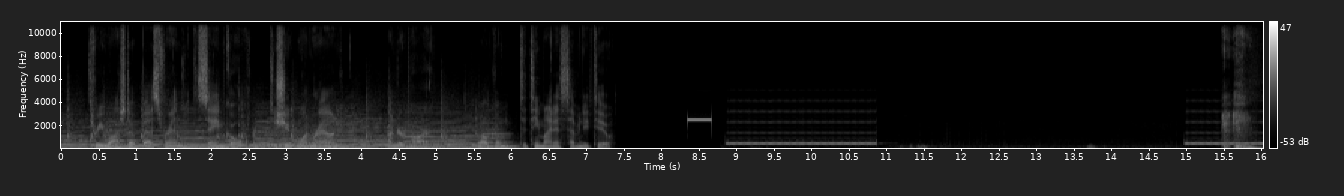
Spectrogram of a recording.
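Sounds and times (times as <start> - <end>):
speech: 0.4 - 7.4
short high beep: 8.4 - 8.7
phone line ring tone while waiting for an answer: 8.4 - 11.0, 15.0 - 16.0.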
